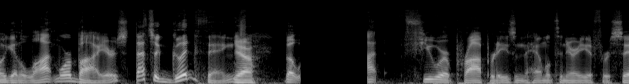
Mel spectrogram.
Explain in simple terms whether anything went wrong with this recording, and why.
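Something did go wrong. The speech drops out completely at 2.99 seconds and comes back at 3.68 seconds. That gap lasts about seven tenths of a second. This is a digital broadcast dropout. The receiver stopped getting usable data, so it muted itself. The sound fades out very fast, in a few thousandths of a second, so it feels like a sudden cut. Whatever was said during the gap is gone for good.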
